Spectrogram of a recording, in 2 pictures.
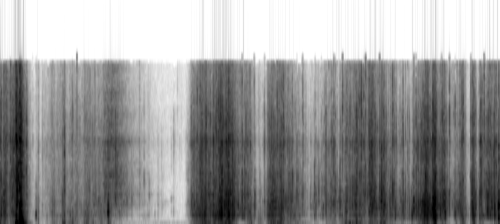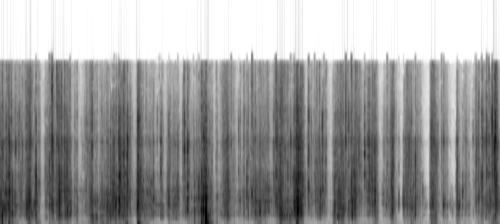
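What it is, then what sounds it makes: Plastic mailer bag being crumpled. A torn, empty grey star-printed polyethylene mailer bag is crushed and crumpled in a gloved fist, making a dense, bright crinkling with sharp crackles. The plastic noise runs almost continuously, broken only by a brief pause early on before the crumpling resumes.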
